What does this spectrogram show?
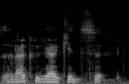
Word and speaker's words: Rakuga Kids: So anyways, that's where the game Rakuga Kids comes from, because all of you have been mispronouncing it. It's Rakuga Kids, which is pretty funny because Rakugaki is well, Rakugaki is scribbling, like literally child scribbling.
